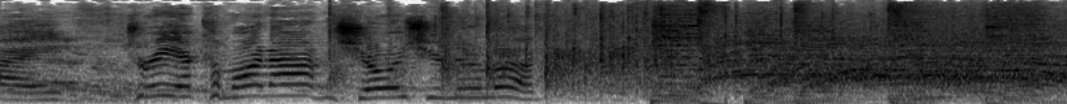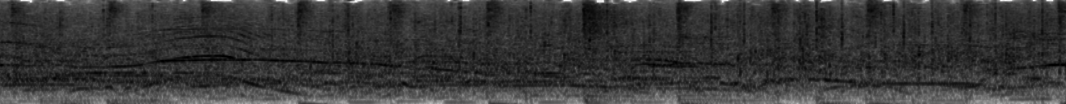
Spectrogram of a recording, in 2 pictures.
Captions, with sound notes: Tria, come on out and show us your new look. (cheers) (upbeat music)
